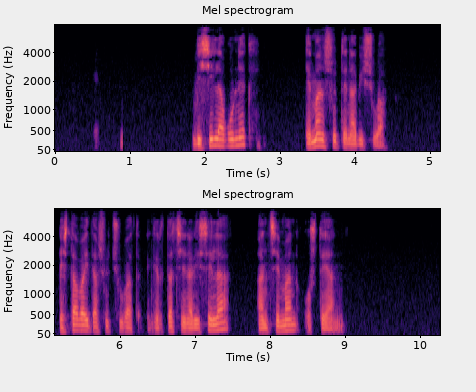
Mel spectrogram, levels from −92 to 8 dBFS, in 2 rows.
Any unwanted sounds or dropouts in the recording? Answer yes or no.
no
